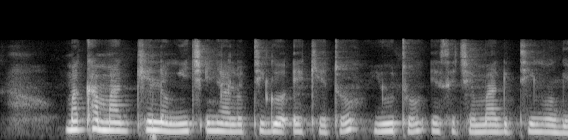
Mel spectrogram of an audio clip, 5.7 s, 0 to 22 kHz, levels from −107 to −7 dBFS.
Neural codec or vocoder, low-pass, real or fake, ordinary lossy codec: none; none; real; none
